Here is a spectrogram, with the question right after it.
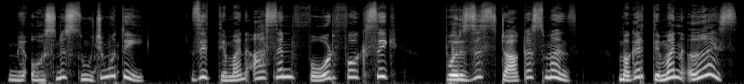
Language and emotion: Kashmiri, surprised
